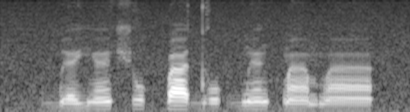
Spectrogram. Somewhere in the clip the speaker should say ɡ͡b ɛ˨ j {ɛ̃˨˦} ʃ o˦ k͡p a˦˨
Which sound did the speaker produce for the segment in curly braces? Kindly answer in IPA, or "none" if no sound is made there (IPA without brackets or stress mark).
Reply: ɛ̃˨˦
